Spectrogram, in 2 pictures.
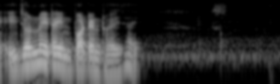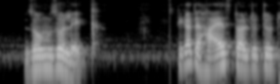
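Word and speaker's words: tso: থাকবে জেড ও নয় উচ্চারণটা হবে জো উচ্চারণটা জো হবে কিন্তু স্পেলিংটা হবে টি এস ও একচুয়ালি ব্যাপারটা হচ্ছে এইটা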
